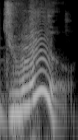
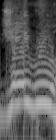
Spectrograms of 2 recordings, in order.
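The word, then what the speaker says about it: Jrue: not Drew that's Drew J that is not drew that is J Ru that's how you spell it first off the fact that I just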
